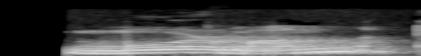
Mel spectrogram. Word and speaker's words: Moerman: It's Bjorn, B-J-O-R-N, Moerman, M-O-E-R-M-A-N.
